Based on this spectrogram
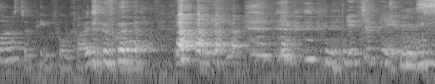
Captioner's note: laughter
